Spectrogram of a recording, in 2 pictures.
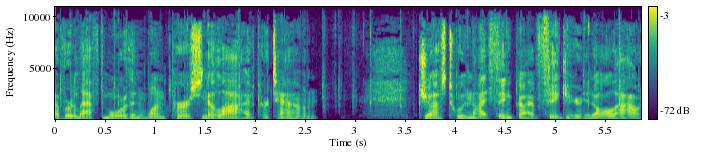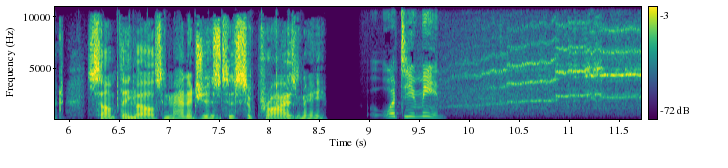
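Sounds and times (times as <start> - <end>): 
speech: 0.0 - 8.6, 9.2 - 9.9
whistling kettle boiling: 9.9 - 11.7.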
